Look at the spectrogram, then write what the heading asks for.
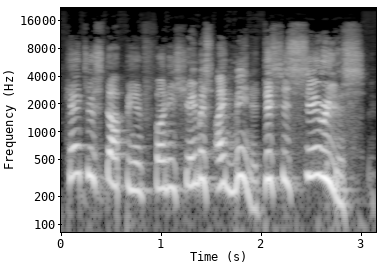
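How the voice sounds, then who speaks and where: An actor playing an agitated, none-too-bright police sergeant in an old-time radio drama, with exasperated, slangy tough-cop talk. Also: male voice, very high voice, moderate pace. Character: agitated, dim, gruff-talking male police sergeant.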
